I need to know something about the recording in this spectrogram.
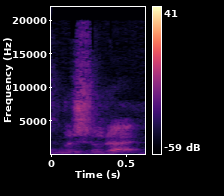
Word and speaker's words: Mashudat: And then like, you know, so I don't know, but I choose to say my name as Mashudat because I feel like that's how I read it, that's how I feel about it.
